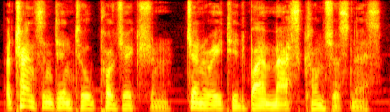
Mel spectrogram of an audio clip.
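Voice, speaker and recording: A low-pitched, husky man narrates a scripted tale in a theatrical way. His delivery swings widely in pitch and leans on dramatic pauses and asides, with music playing underneath. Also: animated, a little mellow. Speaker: narrator of a lore guide.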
